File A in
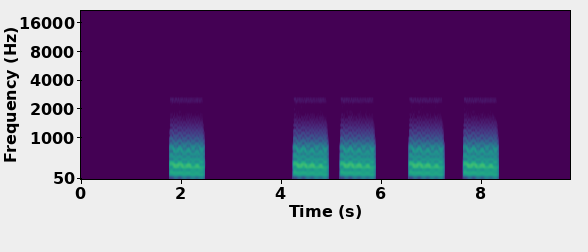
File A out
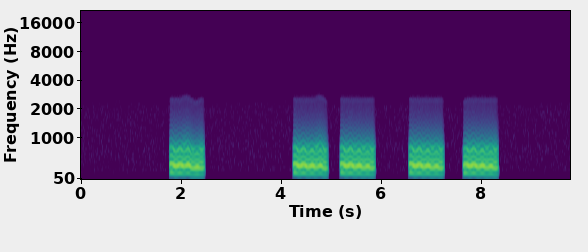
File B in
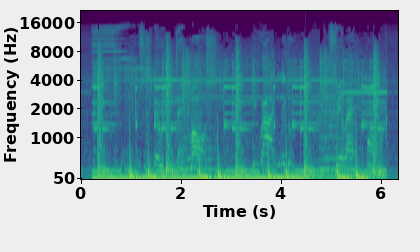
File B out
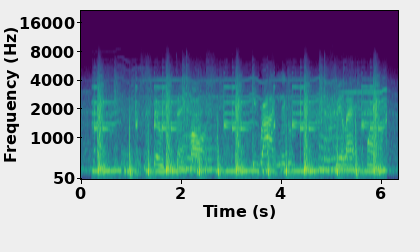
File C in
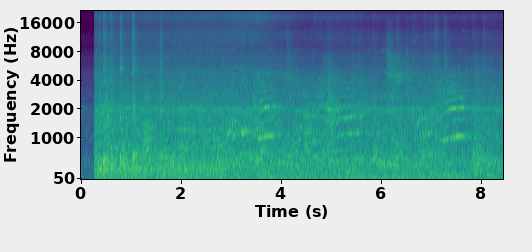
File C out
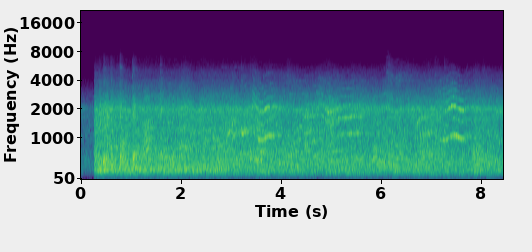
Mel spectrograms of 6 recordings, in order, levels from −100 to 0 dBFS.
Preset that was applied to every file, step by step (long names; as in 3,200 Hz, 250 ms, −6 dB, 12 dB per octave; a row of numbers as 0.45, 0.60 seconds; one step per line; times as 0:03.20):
elliptic band-pass filter 220–2,100 Hz, stop band 80 dB
wow of a warped record 45 rpm, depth 100 cents
loudness normalisation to −24 LKFS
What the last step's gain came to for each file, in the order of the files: +15.5, +10.0, +6.0 decibels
